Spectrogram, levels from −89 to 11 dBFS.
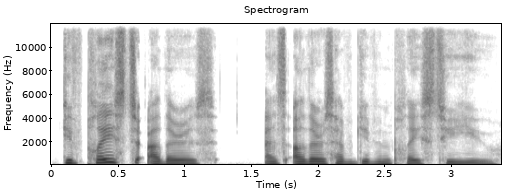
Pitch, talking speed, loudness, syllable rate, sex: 170 Hz, 195 wpm, -21 LUFS, 5.8 syllables/s, female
